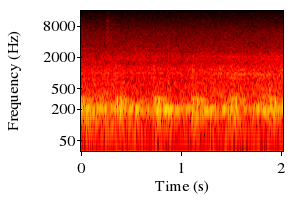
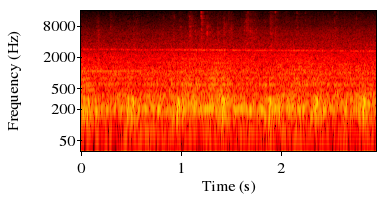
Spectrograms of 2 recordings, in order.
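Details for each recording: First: Airstream Rangeline Timberline heater fuel pump after a noise-dampening mod: soft regular ticks, a few per second, over a steady heater hum; quieter than before but still plainly audible. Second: Airstream Rangeline van's Timberline heater fuel pump (runs on unleaded), heard after fitting a noise-reduction enclosure: steady soft ticking about two to three a second over the heater blower hum, substantially quieter than before but still very noticeable; normal pump ticking.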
